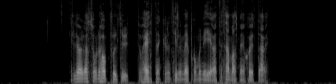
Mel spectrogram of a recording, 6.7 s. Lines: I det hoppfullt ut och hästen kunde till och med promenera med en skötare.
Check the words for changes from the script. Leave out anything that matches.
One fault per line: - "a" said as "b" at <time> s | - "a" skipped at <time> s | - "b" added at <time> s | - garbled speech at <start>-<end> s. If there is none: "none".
- "lördags såg" added at 1.4 s
- "tillsammans" added at 4.3 s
